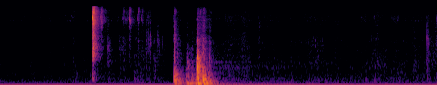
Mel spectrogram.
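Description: Wire cutters snipping through the stems of artificial pine picks: one sharp snap about a second in, then two more clicks with a dull knock around two seconds.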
